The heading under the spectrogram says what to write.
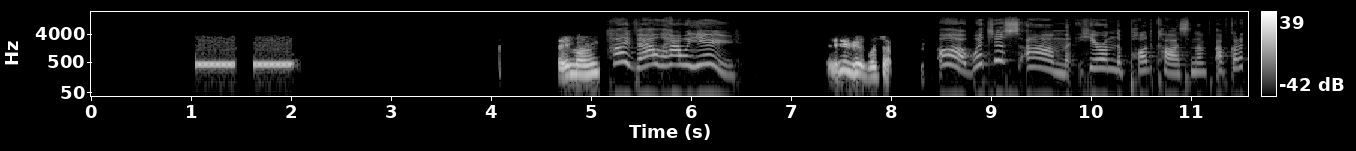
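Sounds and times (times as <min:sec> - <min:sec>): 
ringback tone of an outgoing telephone call: 0:01.1 - 0:02.0
speech: 0:04.7 - 0:06.6, 0:07.4 - 0:11.5.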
